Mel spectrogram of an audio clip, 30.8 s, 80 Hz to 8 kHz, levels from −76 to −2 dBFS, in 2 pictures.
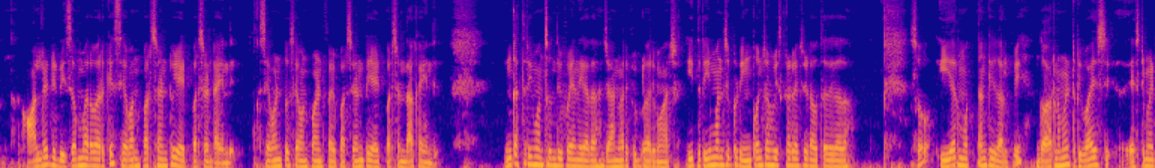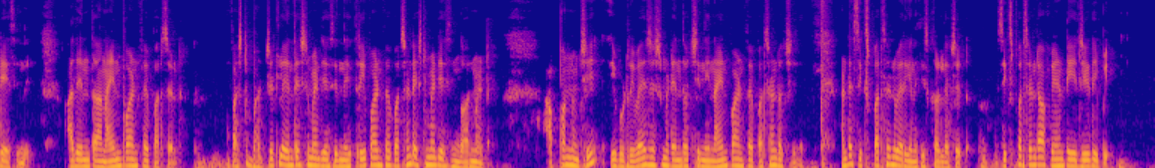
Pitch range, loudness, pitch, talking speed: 100-125 Hz, -19 LUFS, 110 Hz, 160 wpm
